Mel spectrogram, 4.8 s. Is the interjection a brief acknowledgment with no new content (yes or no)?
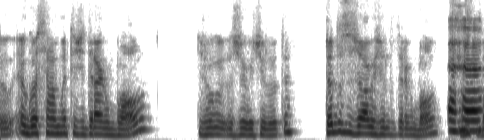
no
